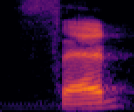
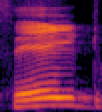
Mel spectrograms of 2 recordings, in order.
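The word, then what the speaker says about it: said: ঠক কথা বলা স্যা স্যাড স্যাড বলা স্যা স্যাড স্যাড বলা স্যা স্যাড স্যাড অনেকে এটা সেইড বলে আই দেখে এখানে এখানে সেইড হবে না সেড হবে সেড স্যাড বলা ঠেল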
